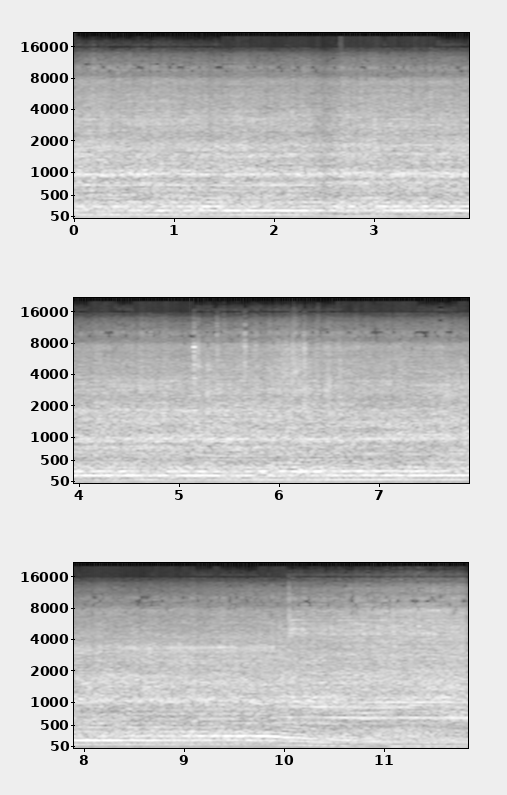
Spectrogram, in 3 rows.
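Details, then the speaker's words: 2014 Craftsman T1600 lawn tractor, single-cylinder, blades engaged after deck refit with tightened belt: steady drone with blade whir, even speed until winding down; normal mowing. "so I think that's a lot better let's fire it up and see if it cuts better it's much better"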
